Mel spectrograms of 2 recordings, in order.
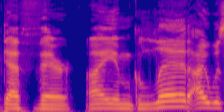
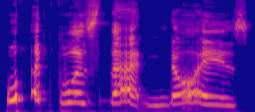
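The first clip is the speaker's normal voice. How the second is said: high, stretched gasp breaking into laughter; real disbelief, laughing hard; laughing in shock; 14 semitones higher, much slower than usual. Real, not acted. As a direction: squeal of laughing amazement. Bursts out laughing at game noise.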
